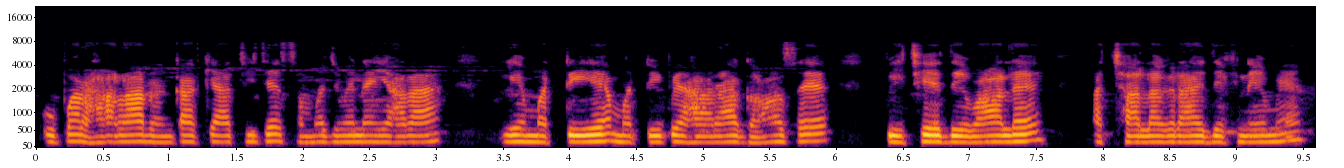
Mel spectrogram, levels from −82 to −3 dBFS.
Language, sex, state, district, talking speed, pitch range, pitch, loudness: Hindi, female, Bihar, Bhagalpur, 190 wpm, 175-185 Hz, 180 Hz, -20 LUFS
